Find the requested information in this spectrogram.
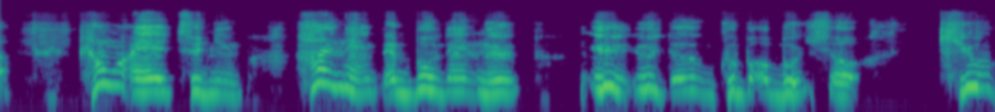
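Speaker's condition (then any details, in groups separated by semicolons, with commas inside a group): Brain lesion disability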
